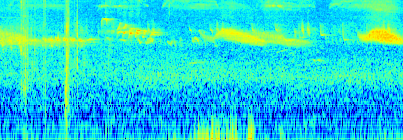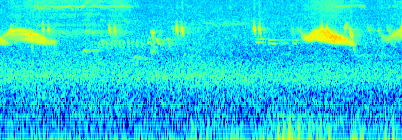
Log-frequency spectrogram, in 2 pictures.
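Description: Songbirds singing: short, high, falling phrases repeated every second or so, over a faint steady outdoor hiss, with a couple of brief low rumbles on the microphone.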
